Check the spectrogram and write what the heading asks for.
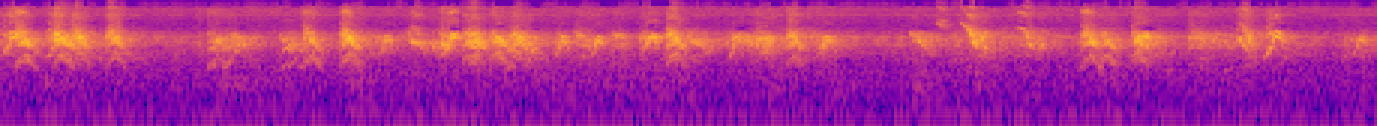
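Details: A bird chirps while eating: dense bursts of short, high, sharp chirps, tightly packed and nearly continuous, with brief gaps between clusters.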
